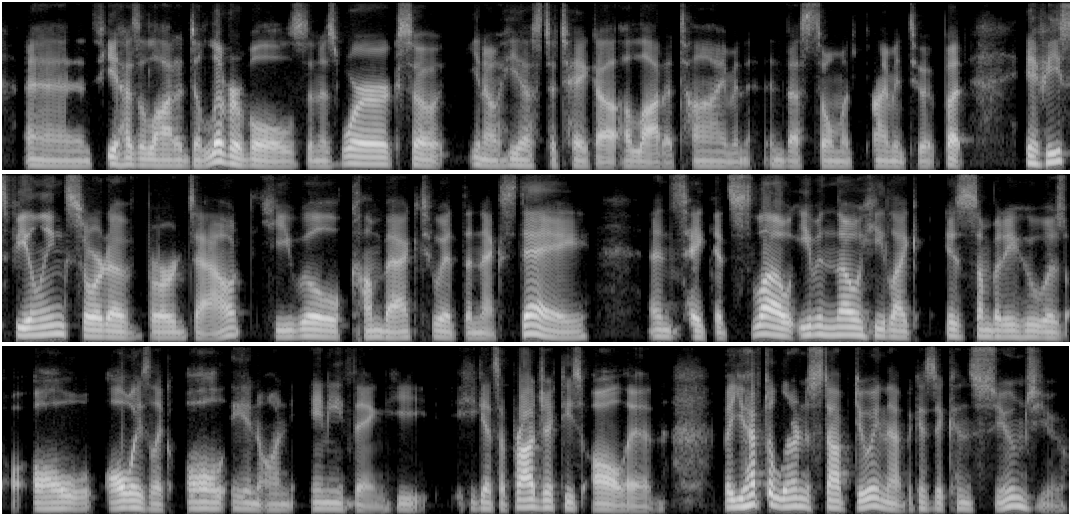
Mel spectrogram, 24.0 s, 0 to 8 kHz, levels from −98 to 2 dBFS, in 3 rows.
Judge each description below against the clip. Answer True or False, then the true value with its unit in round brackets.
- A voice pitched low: True (105 Hz)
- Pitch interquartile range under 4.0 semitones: False (4.7 semitones)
